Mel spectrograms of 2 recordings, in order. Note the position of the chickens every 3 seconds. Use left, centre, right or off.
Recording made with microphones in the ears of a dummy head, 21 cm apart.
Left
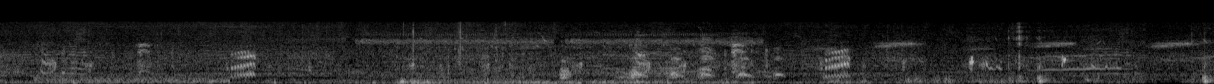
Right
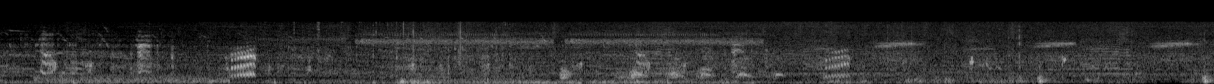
right, centre, left, left.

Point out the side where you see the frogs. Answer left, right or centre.
centre.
